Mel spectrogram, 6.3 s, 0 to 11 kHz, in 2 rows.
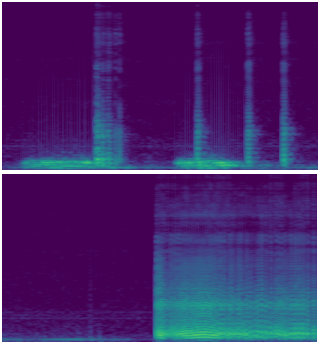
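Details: Shih Tzu named Uijung snoring loudly through a daytime nap, filmed 31 October 2024. Two low, rumbling snore breaths roughly a second apart, followed by a few sharp clicks, then loud broad rustling noise to the end.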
